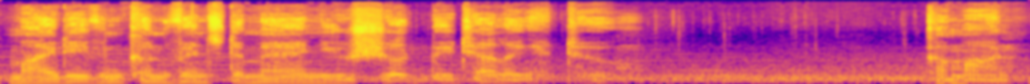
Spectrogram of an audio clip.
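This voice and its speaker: A man playing a weary, skeptical scholar-mage in a video game, gravelly and reserved, with dry, understated delivery. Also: sits low, lively intonation, unhurried, full character voice. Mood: wry. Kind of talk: dramatic video game dialogue. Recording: loud music under the dialogue.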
